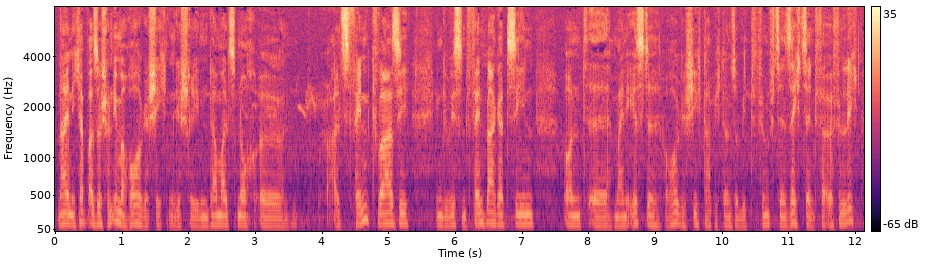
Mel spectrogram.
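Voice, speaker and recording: Male interview guest, middle-aged or older author, mid-range voice, halting conversational delivery, clear background noise. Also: medium pitch.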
